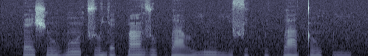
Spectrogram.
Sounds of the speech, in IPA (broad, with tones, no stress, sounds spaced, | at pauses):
ɛ˦ ʃ ũ˨ ɓ ũ˦ t͡s ʊ˨ j ɛ˦ k͡p ã˦ z u˨ ɡ͡b a˨ β i˦ m iː˨ s ɪ˨ k͡p ɪ˨ ɡ͡b a˦ t ũ˦ k͡p i˦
